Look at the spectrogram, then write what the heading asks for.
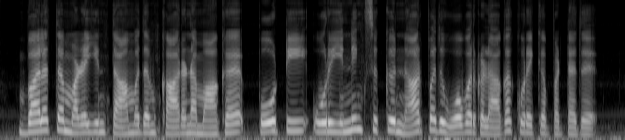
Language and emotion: Tamil, neutral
